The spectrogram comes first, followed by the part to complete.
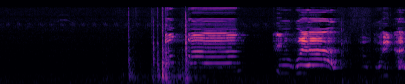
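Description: Near silence for about a second, then a click and a short, steady high tone, followed by a brief wavering voice-like phrase.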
